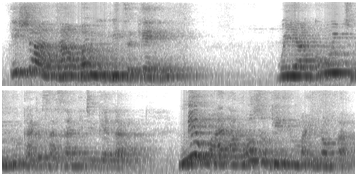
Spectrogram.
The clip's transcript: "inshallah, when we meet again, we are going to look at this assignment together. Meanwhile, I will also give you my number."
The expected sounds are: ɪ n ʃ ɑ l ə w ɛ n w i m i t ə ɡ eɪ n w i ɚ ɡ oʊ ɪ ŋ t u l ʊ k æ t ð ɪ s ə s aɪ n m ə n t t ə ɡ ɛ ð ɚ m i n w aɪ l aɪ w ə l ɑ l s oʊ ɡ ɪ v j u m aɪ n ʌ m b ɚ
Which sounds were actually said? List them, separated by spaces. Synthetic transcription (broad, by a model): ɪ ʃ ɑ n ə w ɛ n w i m i t ə ɡ eɪ n w i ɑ ɡ oʊ ɪ ŋ t u l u k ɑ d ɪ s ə s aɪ m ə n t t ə ɡ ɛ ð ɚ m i w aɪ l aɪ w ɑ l s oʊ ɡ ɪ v j u m aɪ n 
